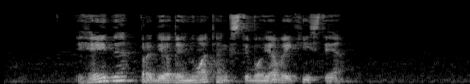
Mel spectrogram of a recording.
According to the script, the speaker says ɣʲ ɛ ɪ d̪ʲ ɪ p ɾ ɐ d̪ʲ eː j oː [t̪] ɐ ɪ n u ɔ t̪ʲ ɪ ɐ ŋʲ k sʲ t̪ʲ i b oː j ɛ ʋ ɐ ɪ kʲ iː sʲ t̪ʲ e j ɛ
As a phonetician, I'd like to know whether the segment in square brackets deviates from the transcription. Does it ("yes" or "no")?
yes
